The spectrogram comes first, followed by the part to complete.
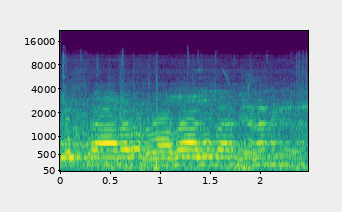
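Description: Speech in the background, quieter than the narration around it, with a couple of faint knocks.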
